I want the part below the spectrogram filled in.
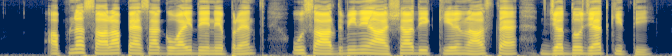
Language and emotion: Dogri, sad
